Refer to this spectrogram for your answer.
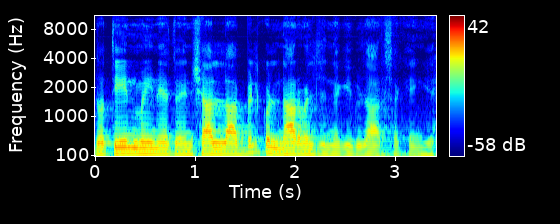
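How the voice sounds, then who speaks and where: This man's tone is dark and mellow. He keeps his intonation fairly even. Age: 60s. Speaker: patient. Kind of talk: testimonial.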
